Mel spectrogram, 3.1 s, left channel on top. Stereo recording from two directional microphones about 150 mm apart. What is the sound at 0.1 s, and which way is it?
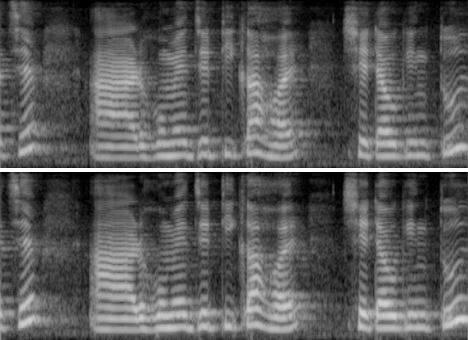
A woman's voice, 30° right (ahead or behind).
